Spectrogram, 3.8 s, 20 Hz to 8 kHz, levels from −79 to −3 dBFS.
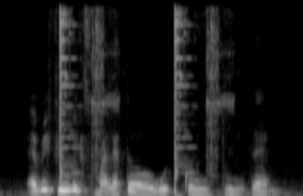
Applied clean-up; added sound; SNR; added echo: none; Shatter; 10 dB; none.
